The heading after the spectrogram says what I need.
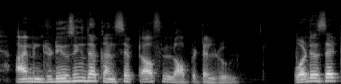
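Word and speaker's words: L'Hôpital: by infinity there is a rule suggested by lital. Lital was a French mathematician and he has suggested a rule.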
